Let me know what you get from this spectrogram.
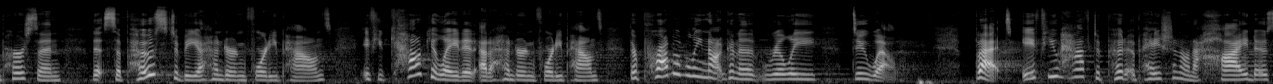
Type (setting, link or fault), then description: setting, busy venue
